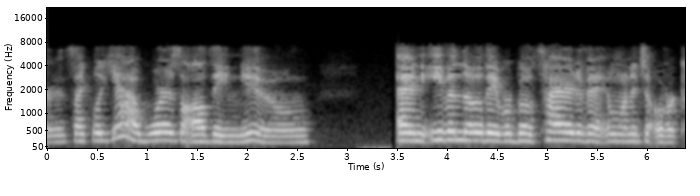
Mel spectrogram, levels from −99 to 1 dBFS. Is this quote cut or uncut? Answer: uncut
